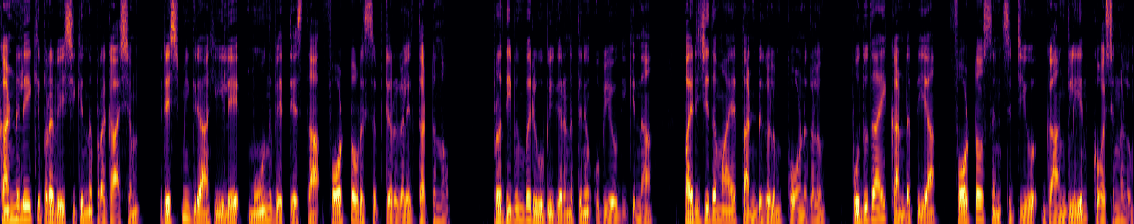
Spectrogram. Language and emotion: Malayalam, neutral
